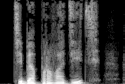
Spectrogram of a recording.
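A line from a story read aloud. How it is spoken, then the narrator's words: Snort. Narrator (Russian): хмыкнул я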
